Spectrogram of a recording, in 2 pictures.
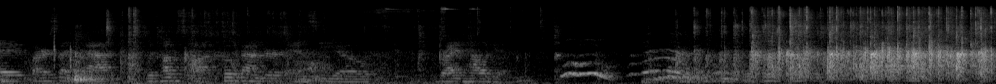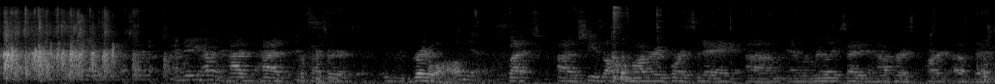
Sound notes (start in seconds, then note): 6.6 applauds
